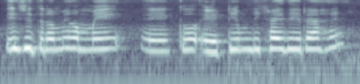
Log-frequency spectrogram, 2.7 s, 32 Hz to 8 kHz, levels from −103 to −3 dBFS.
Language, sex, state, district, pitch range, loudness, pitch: Hindi, female, Bihar, Gaya, 310-330 Hz, -14 LUFS, 320 Hz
